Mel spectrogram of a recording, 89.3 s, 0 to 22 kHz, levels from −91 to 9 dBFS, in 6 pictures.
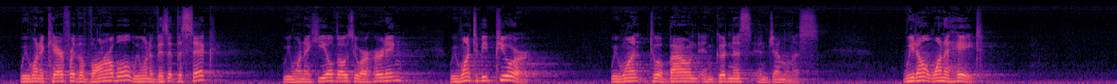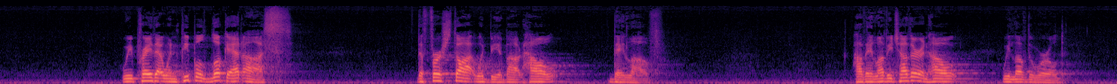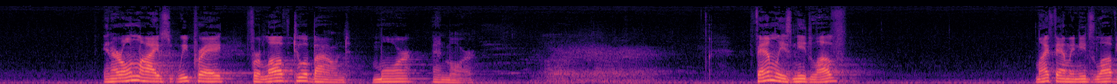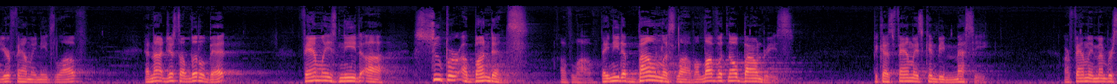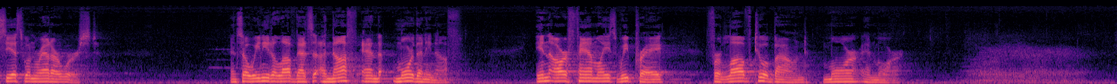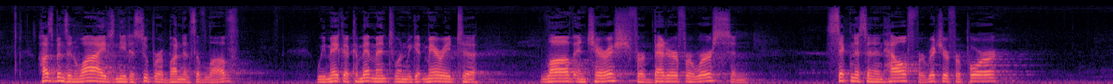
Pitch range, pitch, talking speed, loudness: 90-145 Hz, 120 Hz, 125 wpm, -24 LUFS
